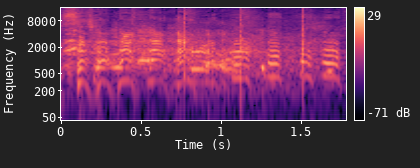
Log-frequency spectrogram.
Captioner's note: laughter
